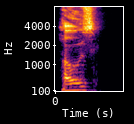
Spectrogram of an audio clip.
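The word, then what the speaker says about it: José: The J is pronounced as an H in Spanish. – It's like Jose, J-O-S-E. – Yeah, how do you spell Jose, bro? Hose? – No, J-O-S-E.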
